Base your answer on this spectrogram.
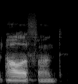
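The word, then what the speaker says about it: Olyphant: I think it's like Elephant, Oliphant.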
